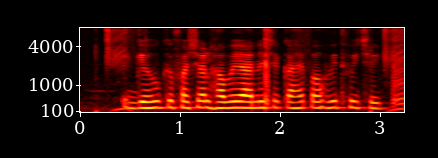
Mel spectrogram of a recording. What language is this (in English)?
Magahi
